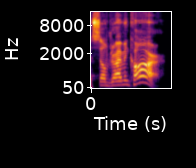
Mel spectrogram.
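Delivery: usual speaking voice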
